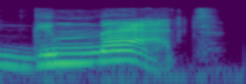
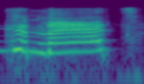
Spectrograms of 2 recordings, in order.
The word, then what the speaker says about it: gnat: me you are a gnat it's a g silent it's not are you calling me a ganette no just correcting your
